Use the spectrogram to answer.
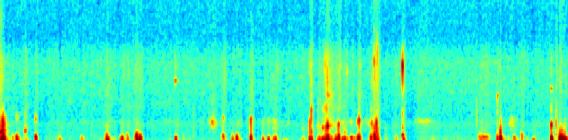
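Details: Bursts of gurgling, squelching rumbles with brief tonal squeaks over a quiet background; active bowel sounds (borborygmi) in someone with diarrhea and flatulence.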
